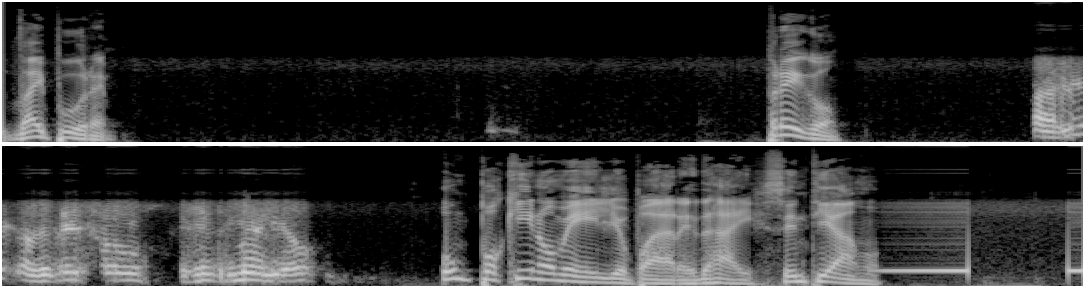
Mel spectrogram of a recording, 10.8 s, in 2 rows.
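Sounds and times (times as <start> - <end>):
speech: 0.0 - 0.6, 3.8 - 4.3, 5.2 - 9.9
telephone busy tone after dropped call: 9.8 - 10.8.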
